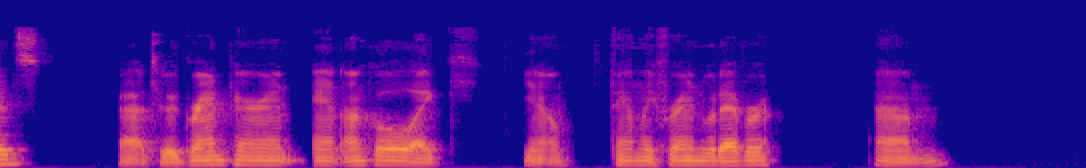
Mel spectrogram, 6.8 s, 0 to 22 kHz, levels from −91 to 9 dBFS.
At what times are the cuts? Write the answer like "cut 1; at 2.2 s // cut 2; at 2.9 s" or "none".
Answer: none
